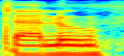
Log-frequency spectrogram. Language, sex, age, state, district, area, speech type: Hindi, male, 18-30, Uttar Pradesh, Pratapgarh, rural, read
